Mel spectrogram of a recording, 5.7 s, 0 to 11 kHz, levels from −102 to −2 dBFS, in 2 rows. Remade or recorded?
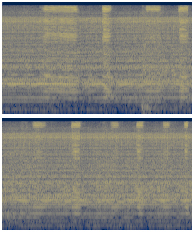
recorded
